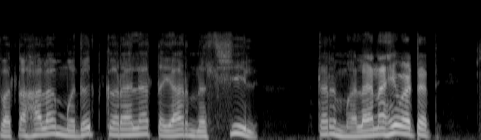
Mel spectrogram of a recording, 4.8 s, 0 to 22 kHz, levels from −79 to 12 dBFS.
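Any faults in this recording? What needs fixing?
At 1.93 to 1.97 s, just after "करायला तयार", there is a short concealed packet loss. About 20 ms of audio arrived too late, so the decoder extended the preceding sound and then blended back. The result is a brief smear with no silent gap, which is how it differs from a plain dropout. Enabling forward error correction or giving the jitter buffer a little more depth would prevent it.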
